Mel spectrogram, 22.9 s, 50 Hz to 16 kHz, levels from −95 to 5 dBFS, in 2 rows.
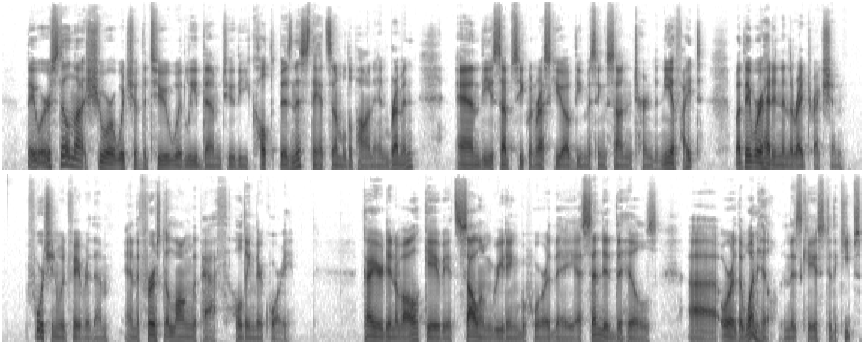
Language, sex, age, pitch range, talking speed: English, male, 20-39, 85-95 Hz, 195 wpm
